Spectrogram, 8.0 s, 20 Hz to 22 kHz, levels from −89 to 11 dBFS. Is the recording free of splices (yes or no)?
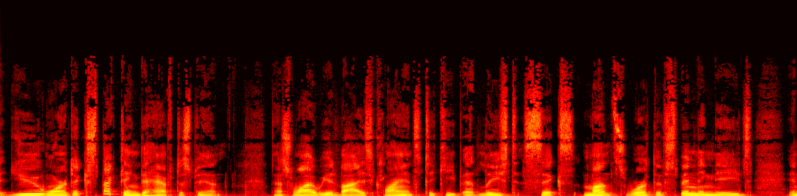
yes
